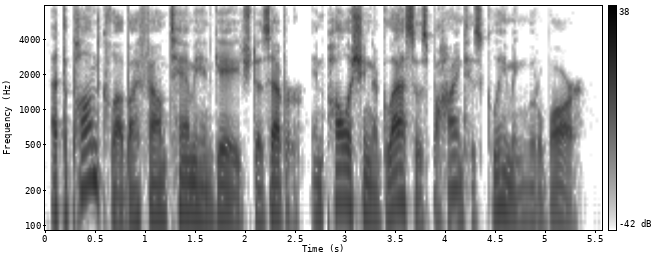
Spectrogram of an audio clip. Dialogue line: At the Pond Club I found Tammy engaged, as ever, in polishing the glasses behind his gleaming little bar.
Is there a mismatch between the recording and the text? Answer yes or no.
yes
